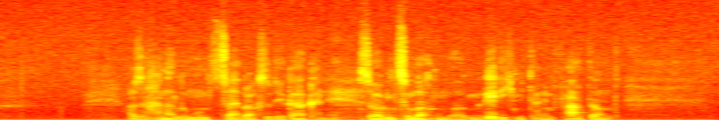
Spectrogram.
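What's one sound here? A man speaks softly and tenderly nearby.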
